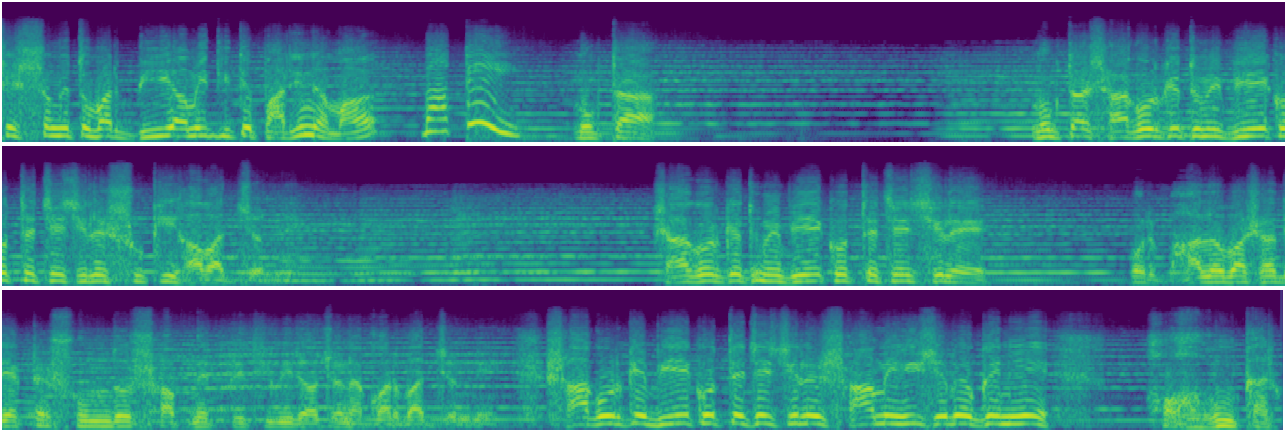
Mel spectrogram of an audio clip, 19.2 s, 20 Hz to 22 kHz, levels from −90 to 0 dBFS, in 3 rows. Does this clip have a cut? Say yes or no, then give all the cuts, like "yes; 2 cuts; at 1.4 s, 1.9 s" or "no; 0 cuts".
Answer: no; 0 cuts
